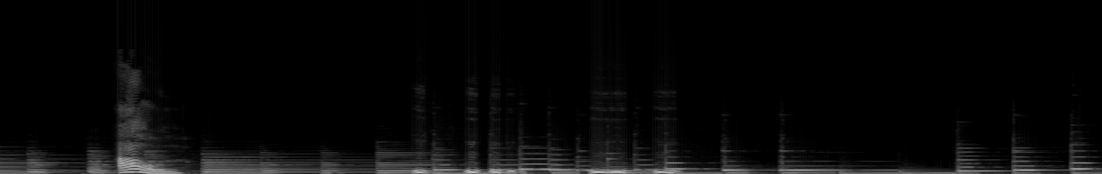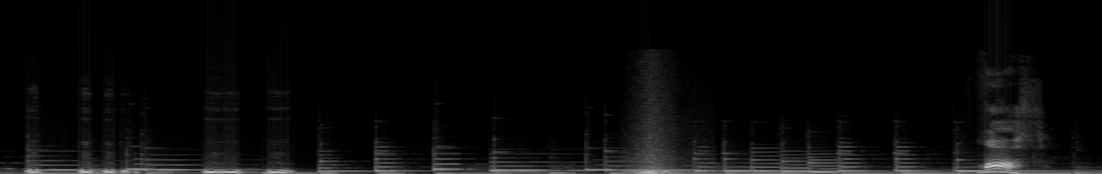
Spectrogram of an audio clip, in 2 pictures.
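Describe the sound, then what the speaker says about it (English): An owl hoots a few times among bursts of children's-program music, brief calls standing out clearly over the melodic backing. "Owl."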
